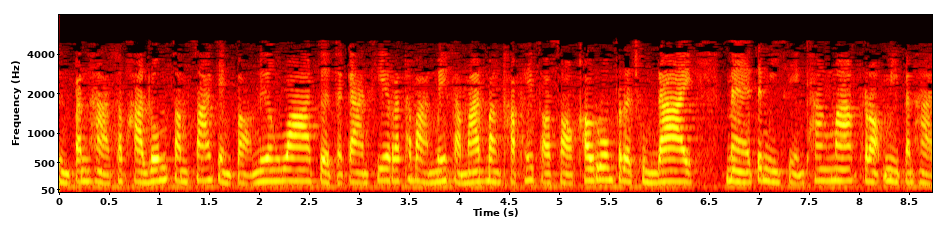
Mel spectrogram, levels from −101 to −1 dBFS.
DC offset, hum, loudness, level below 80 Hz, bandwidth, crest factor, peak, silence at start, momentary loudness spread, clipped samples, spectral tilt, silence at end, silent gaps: under 0.1%; none; -26 LUFS; -56 dBFS; 5.2 kHz; 18 dB; -8 dBFS; 0 s; 7 LU; under 0.1%; -11 dB/octave; 0 s; none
